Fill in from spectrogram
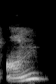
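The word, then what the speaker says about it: Ohne: So I've been using this CBD body balm from a brand called On. And the way it's spelt is very different to the way it's pronounced. So it's O-H-N-E, but it's got like...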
